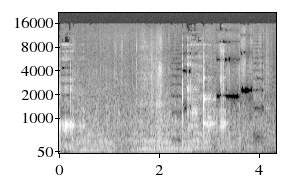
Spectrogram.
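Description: UV flatbed printer's print carriage pushed by hand along its rail with the carriage motor unpowered, giving a steady low rumble for about two seconds, then a few light clicks.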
